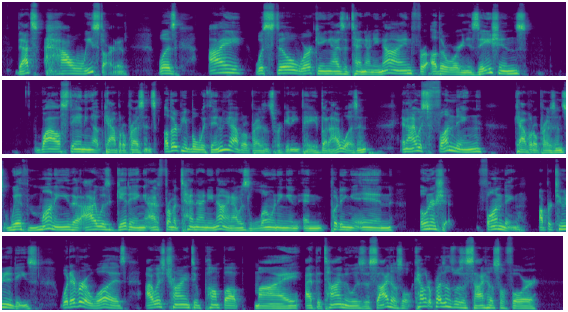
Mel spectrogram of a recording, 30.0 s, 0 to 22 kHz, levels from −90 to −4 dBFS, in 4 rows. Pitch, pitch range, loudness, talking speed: 130 Hz, 115-150 Hz, -24 LUFS, 160 wpm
